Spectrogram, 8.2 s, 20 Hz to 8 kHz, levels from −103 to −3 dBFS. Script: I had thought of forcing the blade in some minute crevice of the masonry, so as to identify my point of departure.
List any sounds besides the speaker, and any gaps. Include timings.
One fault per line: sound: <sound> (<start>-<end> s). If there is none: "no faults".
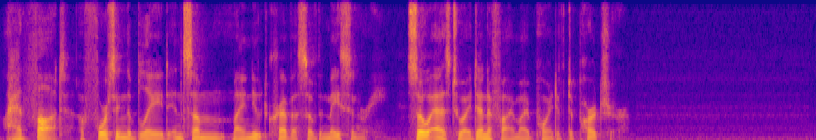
no faults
